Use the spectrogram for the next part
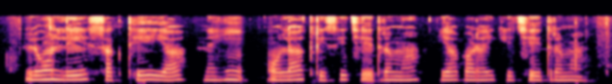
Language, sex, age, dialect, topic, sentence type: Chhattisgarhi, female, 25-30, Eastern, banking, question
